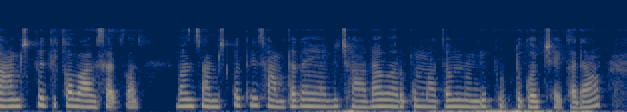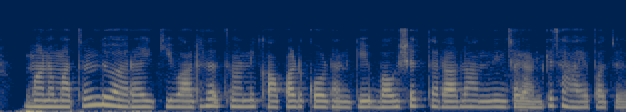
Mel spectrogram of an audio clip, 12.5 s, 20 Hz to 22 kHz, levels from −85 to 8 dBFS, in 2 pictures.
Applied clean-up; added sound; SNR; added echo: neural mask model Resemble Enhance denoiser.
